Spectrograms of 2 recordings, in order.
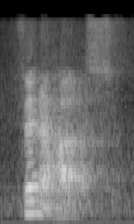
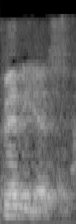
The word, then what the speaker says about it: Phinehas: His sons were Hophni and Phinehas, or some would pronounce that Phineas.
